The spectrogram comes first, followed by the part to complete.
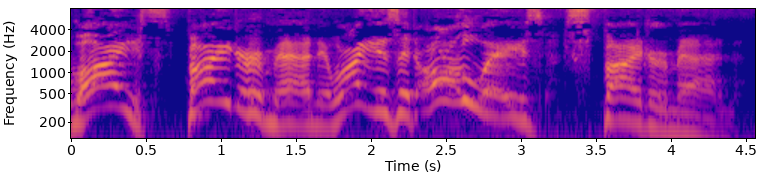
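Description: At a very slow pace, a man uses a raised, projected voice pitched high, his pitch swinging very widely. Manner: ranting, possessive, frantic.

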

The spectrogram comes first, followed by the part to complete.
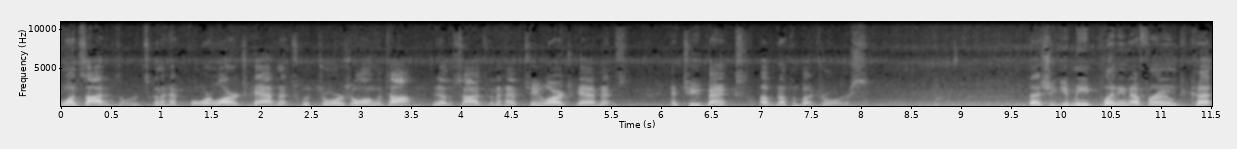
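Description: A man speaks at a moderate pace, his pitch varying in an ordinary way, with light noise in the background. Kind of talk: casual vlog chat. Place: workshop. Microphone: phone near.

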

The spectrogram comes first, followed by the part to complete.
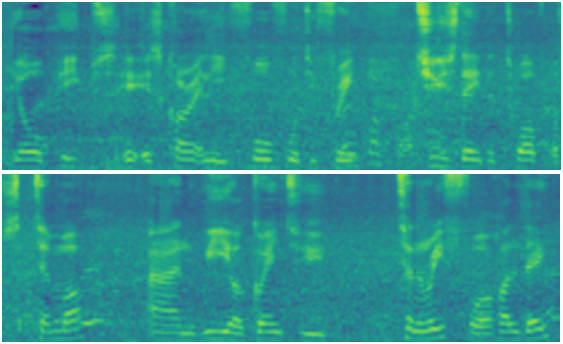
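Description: A man's voice amid loud background noise. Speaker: travel vlogger. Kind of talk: casual vlog chat. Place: street. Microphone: phone near.

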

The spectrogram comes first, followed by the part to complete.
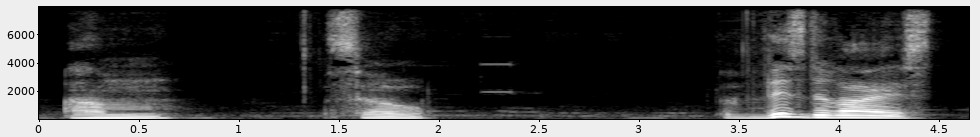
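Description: With music in the background, the speaker's pitch varies in an ordinary way. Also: man. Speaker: electronics hobbyist, radio amateur. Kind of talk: casual electronics tutorial talk to camera. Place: workshop.

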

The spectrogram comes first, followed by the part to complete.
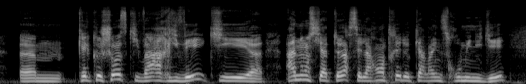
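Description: A man with a German accent speaks at a fairly slow pace, his pitch high and his tone animated. The sound is dry with no echo against a quiet background. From Germany. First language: German (speaking French). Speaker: football pundit, former footballer; football pundit. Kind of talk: podcast interview. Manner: animated, many hesitations and repetitions. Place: studio. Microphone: studio mic.

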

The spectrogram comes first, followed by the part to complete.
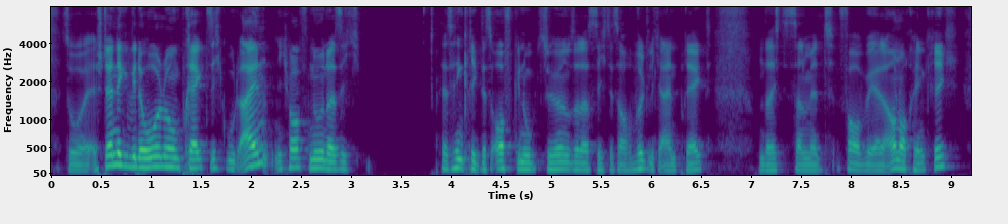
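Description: Against a quiet background, a man with a medium pitch talks at a fairly quick pace with lively intonation. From Ulm, southern Germany; Germany. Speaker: vlogger and university student; vlogger. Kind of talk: casual vlog monologue. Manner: hesitant, many filler sounds. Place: home room. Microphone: studio mic.

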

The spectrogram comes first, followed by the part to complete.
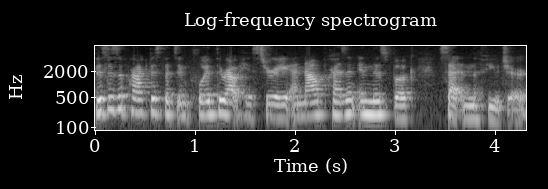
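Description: Over noticeable background noise, a woman with a medium pitch talks very fast in an upbeat, excited tone, with ordinary pitch variation. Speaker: book vlogger. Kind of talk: casual talk to camera.

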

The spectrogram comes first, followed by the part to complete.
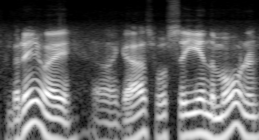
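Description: Moving at a moderate pace, a man talks. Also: dry sound with no echo. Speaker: solo camper vlogger. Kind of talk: casual vlog chat. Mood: calm, relaxed. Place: forest. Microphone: phone near.

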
